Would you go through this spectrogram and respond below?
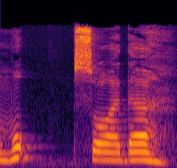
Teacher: میم کو حمزہ، میم کے ساتھ حمزہ ساکن ہے تو مؤصدہ، جب حمزہ ساکن ہوتا ہے تو سٹرونگ جھٹکا آتا ہے ، مؤصدہ، اوپر مشأمہ میں حمزہ ہے لیکن وہ ساکن نہیں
